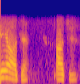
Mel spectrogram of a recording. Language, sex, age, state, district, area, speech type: Nepali, female, 18-30, West Bengal, Kalimpong, rural, conversation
